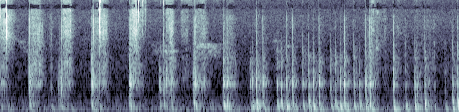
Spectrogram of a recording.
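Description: A small, hollow, bright green silicone travel squeeze bottle with a white plastic cap, apparently empty, is held in the hand and tapped with long manicured nails. A quick, uneven run of soft, dull taps follows, each with a low thud and a brief brighter click that dies away almost at once.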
